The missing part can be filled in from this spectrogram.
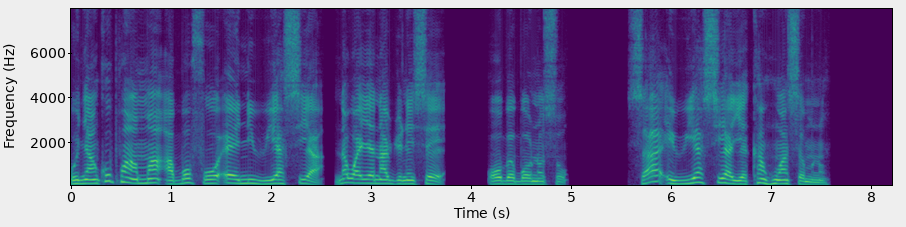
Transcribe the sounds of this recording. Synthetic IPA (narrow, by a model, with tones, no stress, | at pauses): o˨ɲã˨ŋkʰʊ˦pʰɔ̃˦˨mã˦ʔa˨bɔ˦fʊ˨ɔ˦ʔæ˦˨nĩ˦ɥi˨˦a˦sɪ˦a̰˨nã˦wa˨jɛ˦nã˦d͡ʑᶣɪ˨nɪ̃˦sɛ˦ | ɔ˨bɛ˨bɔ˨nʊ̃˦sʊ̰˦ | saː˦ʔe˨ɥi˦a˦sɪ˦a˨jɛ˨kʰã˦ɦʊ̃˦a˦sɛ̃˨mnʊ̰̃˨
